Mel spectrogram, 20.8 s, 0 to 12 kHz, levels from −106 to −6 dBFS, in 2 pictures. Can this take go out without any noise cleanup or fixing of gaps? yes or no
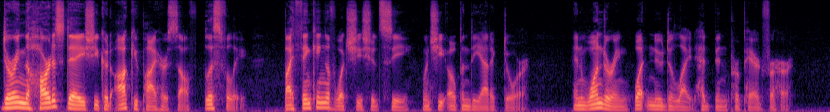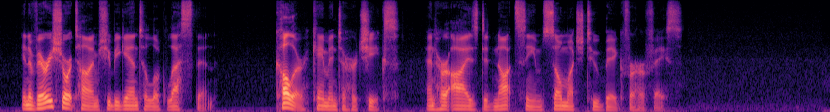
yes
